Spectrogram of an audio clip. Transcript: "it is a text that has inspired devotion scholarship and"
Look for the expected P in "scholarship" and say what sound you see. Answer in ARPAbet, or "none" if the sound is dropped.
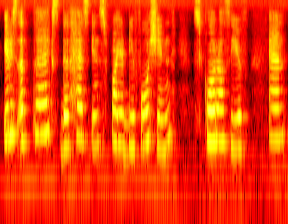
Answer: F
